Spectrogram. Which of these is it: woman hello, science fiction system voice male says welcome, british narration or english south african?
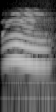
woman hello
